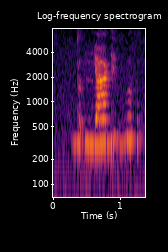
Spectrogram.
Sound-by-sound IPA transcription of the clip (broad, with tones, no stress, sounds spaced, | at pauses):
d ʊ˦ ʔ ɲ ä˦ ɡ ɪ˦ ʔ b ʊ˦ ʔ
